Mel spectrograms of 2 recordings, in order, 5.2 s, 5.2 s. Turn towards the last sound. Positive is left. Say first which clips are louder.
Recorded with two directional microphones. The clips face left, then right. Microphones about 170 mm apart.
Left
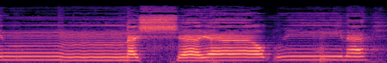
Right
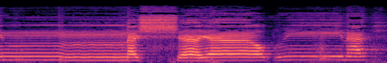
# left 5 dB
turn(degrees=40)  # may be behind; listen again after turning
